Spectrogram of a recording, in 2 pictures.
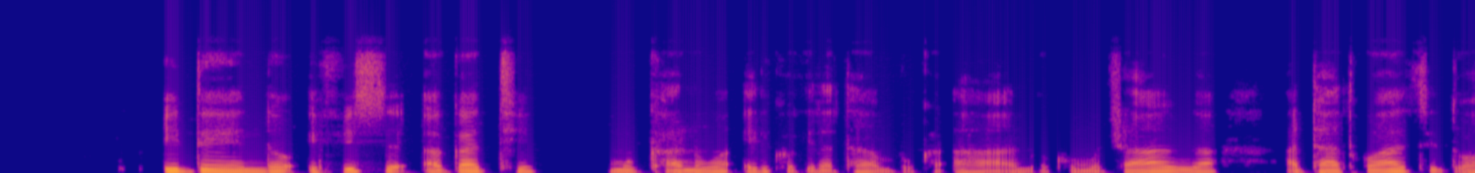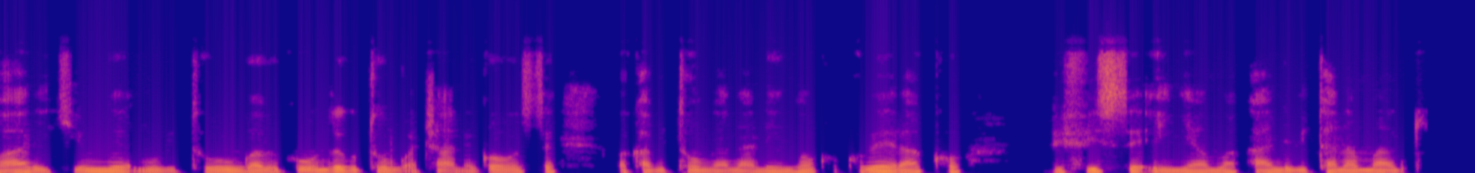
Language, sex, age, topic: Rundi, male, 18-24, agriculture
